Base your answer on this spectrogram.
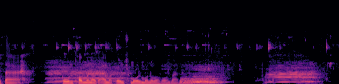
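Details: Penned calf separated from its mother and not allowed near her bawls insistently: long, rich, wavering moos in quick succession, pulsing slightly, followed by a brief pause and another sustained cry.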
